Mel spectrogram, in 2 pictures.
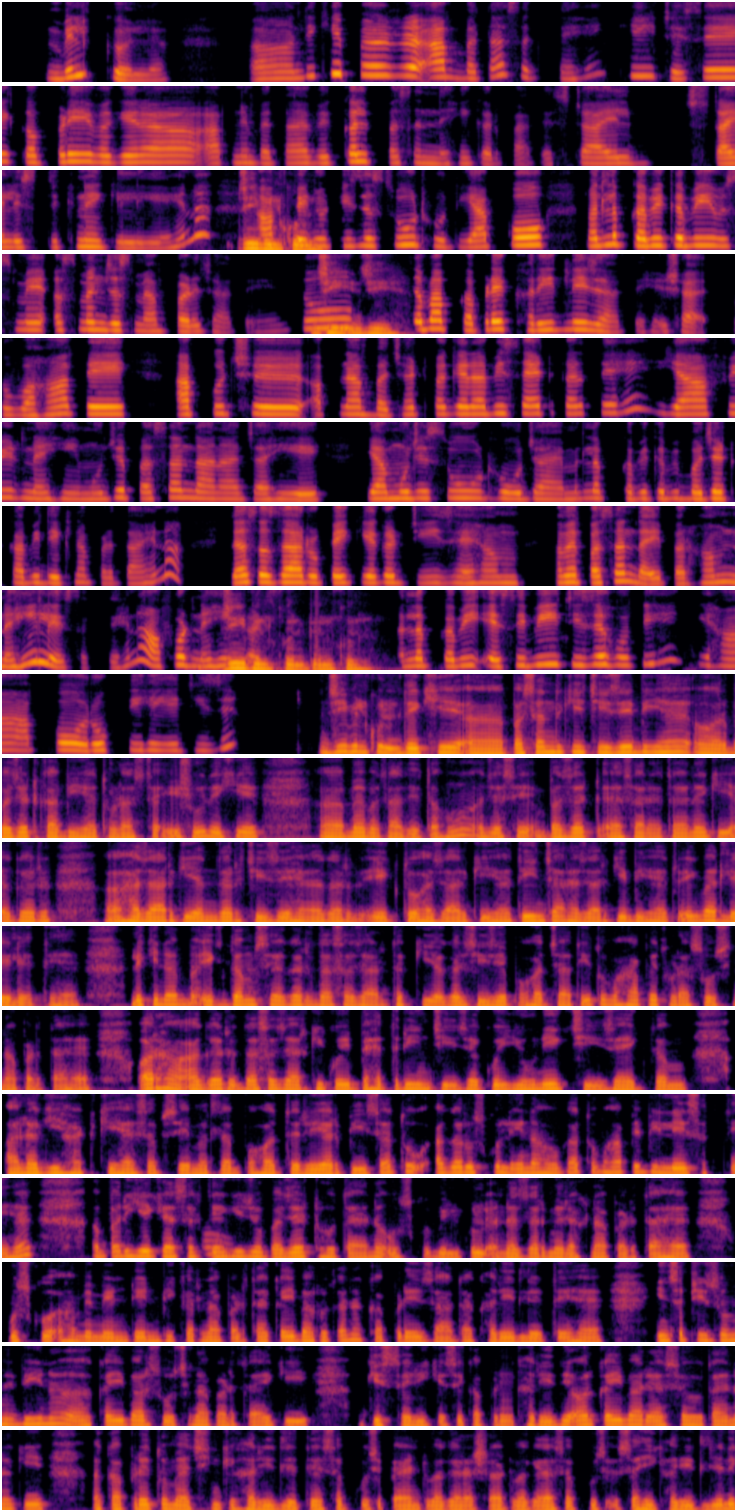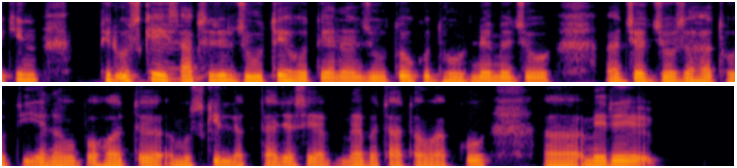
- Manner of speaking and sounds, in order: in English: "स्टाइल स्टाइलिश"; in English: "सूट"; in English: "सेट"; in English: "सूट"; in English: "अफ़ोर्ड"; other background noise; in English: "इश्यू"; in English: "यूनिक"; in English: "रेयर पीस"; in English: "मेंटेन"; in English: "मैचिंग"
- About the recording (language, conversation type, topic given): Hindi, advice, कपड़े और स्टाइल चुनने में समस्या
